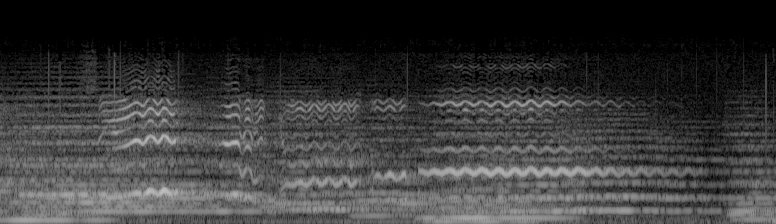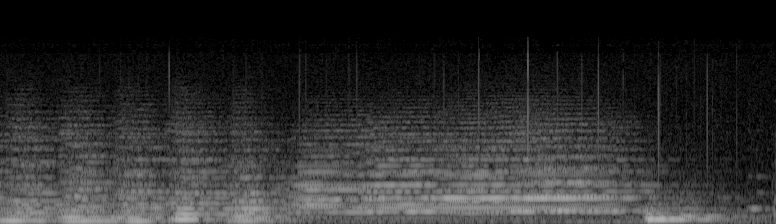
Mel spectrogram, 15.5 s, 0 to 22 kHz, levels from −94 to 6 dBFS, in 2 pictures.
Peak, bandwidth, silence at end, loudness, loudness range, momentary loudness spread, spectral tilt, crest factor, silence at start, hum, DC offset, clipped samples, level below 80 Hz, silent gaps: -14 dBFS; 10.5 kHz; 0 s; -33 LUFS; 8 LU; 14 LU; -6 dB/octave; 18 dB; 0 s; none; under 0.1%; under 0.1%; -44 dBFS; none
